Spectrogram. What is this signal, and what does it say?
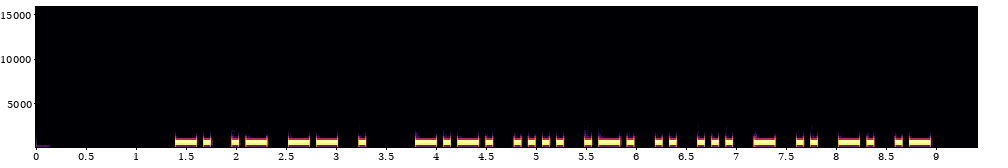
Morse code, heard as a keyed tone, about 17 wpm, 700 Hz. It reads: NAME CHRISTINA
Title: Practice QSO - Exchange 1 - Beginning - 17wpm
